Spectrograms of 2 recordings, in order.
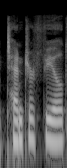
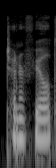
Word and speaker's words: Tenterfield: familiar to you guys Tenterfield am I don't even know if I'm saying that right no that sounds right probably the one thing in Australian that's pronounced how it's said pronounced how it's written okay good all right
